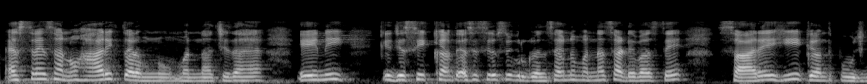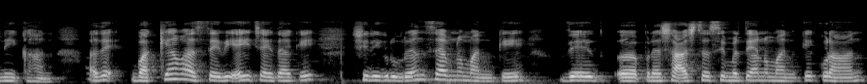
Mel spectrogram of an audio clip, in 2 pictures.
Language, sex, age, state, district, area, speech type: Punjabi, female, 60+, Punjab, Amritsar, urban, spontaneous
